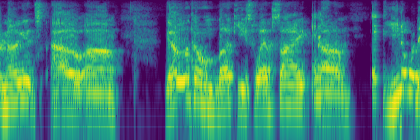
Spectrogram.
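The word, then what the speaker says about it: Buc-ee's: But anyway, And it's pronounced Bucky's, not Boosie's.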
